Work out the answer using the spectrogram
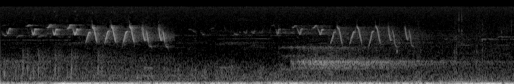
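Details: On a calm, sunny early May morning around 35°F at Sax-Zim Bog, Minnesota, in swampy aspen and red maple woods by a beaver pond, a Northern Waterthrush twice sings loud, ringing, emphatic notes that quicken, over a low rumble.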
